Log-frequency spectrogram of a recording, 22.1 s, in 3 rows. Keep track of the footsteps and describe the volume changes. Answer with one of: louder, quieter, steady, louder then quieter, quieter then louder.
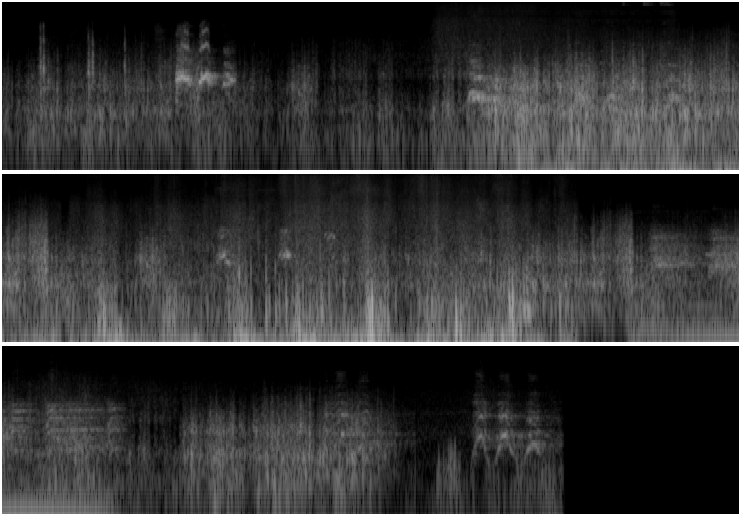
louder.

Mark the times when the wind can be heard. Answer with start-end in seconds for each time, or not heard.
0.0-18.7.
